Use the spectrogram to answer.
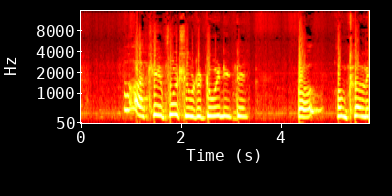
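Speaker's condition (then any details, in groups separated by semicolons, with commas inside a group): Cerebral palsy; speech hard to understand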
